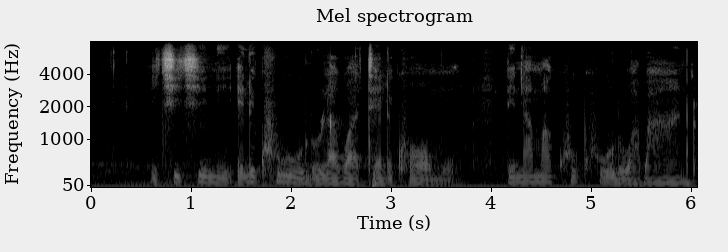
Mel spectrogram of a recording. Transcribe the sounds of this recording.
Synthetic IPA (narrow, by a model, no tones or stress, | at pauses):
jit͡ʃʰit͡ʃʰiniʔelikʰululak̬watʰɛlɛkʰɔmṵ | linamakʰukʰuluwaɓaːntʼu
